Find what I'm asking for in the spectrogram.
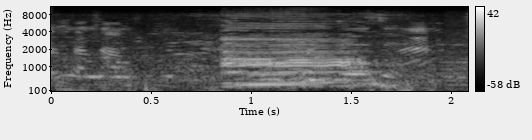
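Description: At the Aftabganj cattle market in Dinajpur, where cows are sold for meat, a cow gives one loud, drawn-out moo close by amid a murmur of background voices.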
